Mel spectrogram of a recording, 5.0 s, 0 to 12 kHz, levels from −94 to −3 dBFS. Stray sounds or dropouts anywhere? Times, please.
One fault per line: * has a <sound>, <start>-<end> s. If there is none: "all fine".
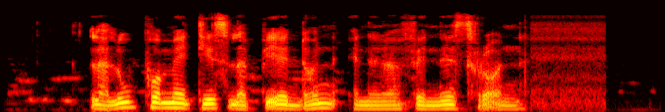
all fine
